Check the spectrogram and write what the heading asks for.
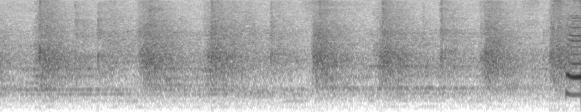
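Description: A congregation clapping hands in a slow, even rhythm, about two claps a second, faint and echoing in the hall, with a faint held note underneath.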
